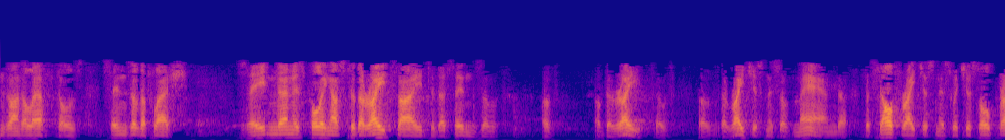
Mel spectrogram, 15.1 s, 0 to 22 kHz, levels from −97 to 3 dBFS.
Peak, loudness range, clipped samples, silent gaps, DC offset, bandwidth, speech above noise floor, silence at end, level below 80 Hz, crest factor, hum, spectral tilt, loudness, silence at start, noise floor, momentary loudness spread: -8 dBFS; 9 LU; under 0.1%; none; under 0.1%; 3.9 kHz; 41 dB; 0 s; -82 dBFS; 24 dB; none; -1.5 dB/octave; -31 LUFS; 0 s; -72 dBFS; 20 LU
